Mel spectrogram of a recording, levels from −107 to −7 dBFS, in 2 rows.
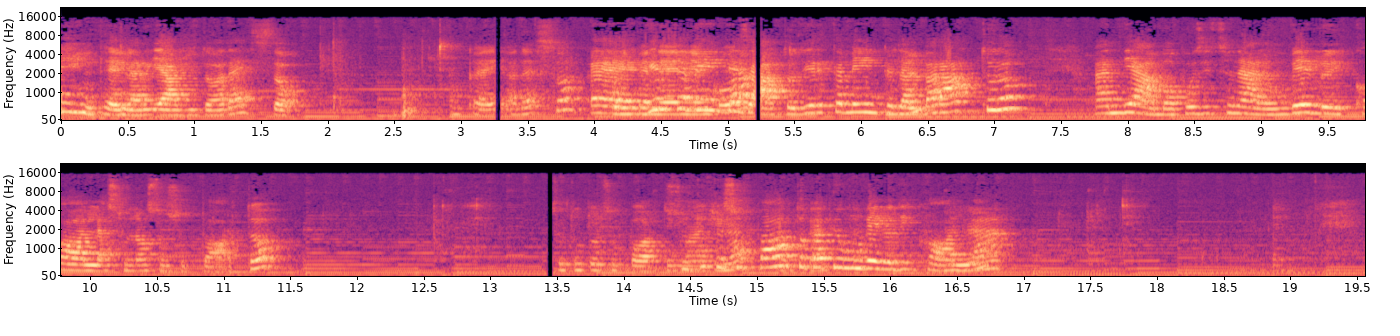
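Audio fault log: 3.25 s, 5.20 s and 13.42 s: block of digital silence. Each time, the output was filled with zeros for about 46 ms, which fits a 2048-sample buffer, either because the program missed a buffer deadline or because a calculation produced invalid values. The sound drops out abruptly, leaving a short hole.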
